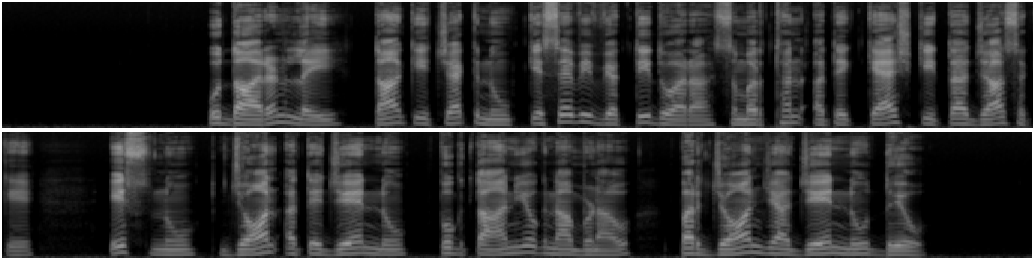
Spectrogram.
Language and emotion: Punjabi, neutral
